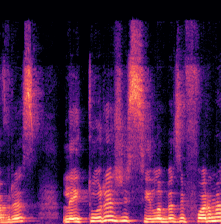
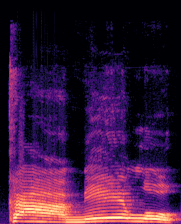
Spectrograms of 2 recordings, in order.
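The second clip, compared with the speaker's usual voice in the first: CAMELO drawn out as ca, me, lo; syllable by syllable; much slower than usual. Shown as a demonstration. Teacher showing how to count syllables, CAMELO slowly split in three. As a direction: stretch each syllable of CAMELO very slowly, evenly. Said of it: "separação de sílabas".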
